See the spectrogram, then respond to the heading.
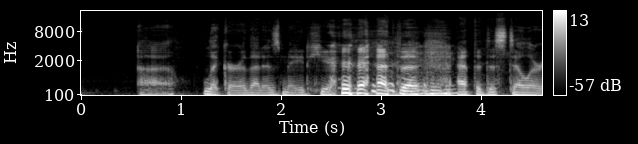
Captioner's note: laughing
